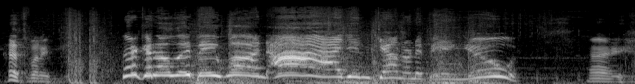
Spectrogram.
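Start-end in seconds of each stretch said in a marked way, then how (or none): 1.2-5.2 high, loud theatrical yell; hammed-up showdown cry; mock-villain shout. Repeats showdown line, shouting.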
